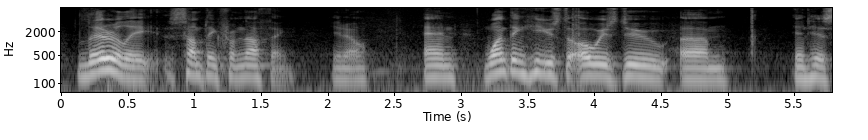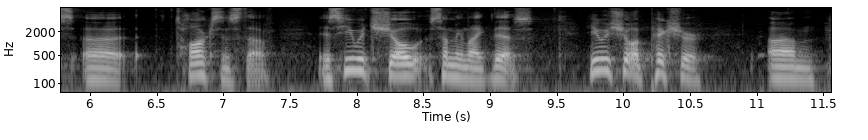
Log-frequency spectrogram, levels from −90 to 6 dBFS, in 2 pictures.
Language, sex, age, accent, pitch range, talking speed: English, male, 50-69, American, 140-200 Hz, 175 wpm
